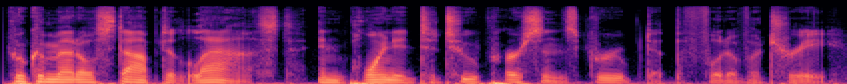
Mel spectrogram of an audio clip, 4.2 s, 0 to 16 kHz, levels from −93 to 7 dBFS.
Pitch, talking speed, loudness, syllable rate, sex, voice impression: 90 Hz, 225 wpm, -20 LUFS, 5.7 syllables/s, male, masculine, adult-like, thick, tensed, powerful, slightly hard, clear, fluent, cool, intellectual, calm, mature, wild, lively, slightly strict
